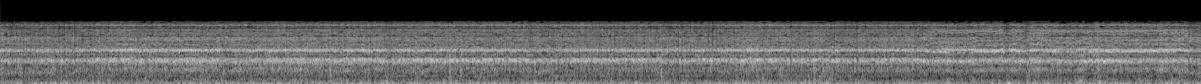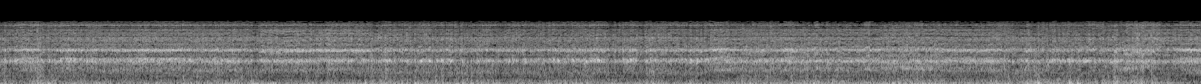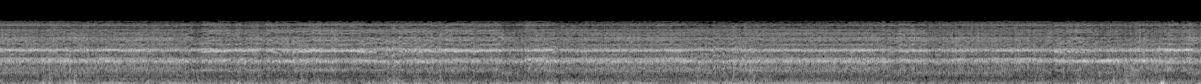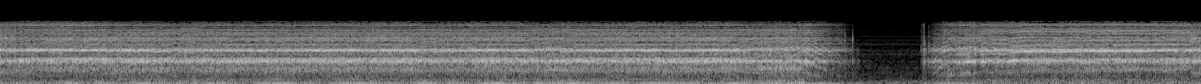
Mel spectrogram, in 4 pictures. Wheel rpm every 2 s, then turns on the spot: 160, 160, 160, 160, 160, 160, 160, 160, 160, 160, 160, 170, 160, 160, 160, 160, 160, 160, 160, 160, 160, 160, 60, 160.
none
